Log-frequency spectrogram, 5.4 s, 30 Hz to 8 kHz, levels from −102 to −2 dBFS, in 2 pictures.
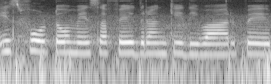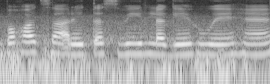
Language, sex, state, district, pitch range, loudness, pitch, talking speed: Hindi, female, Bihar, Vaishali, 215-240 Hz, -16 LUFS, 225 Hz, 155 wpm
